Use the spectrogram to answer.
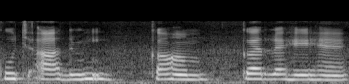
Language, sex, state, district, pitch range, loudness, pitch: Hindi, female, Haryana, Charkhi Dadri, 220-245 Hz, -14 LUFS, 235 Hz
